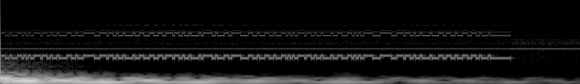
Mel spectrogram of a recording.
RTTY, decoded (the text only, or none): … 05 28 379004 2495 7081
